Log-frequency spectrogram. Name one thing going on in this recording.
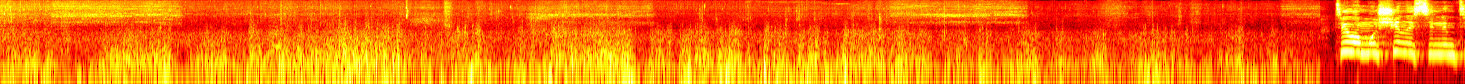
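Icy water sloshes and splashes against a small metal boat.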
